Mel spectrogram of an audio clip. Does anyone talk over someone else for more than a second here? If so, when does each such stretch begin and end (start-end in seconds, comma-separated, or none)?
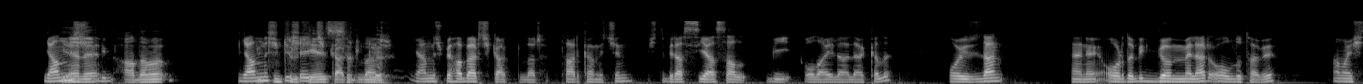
2.6-3.9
